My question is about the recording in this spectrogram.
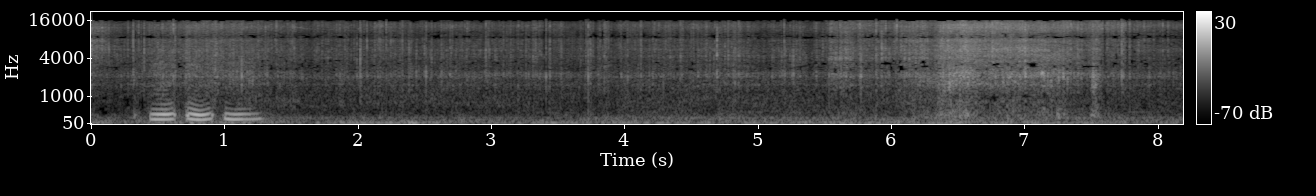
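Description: Aluminium foil crinkling and rustling on a grill as tongs lift grilled chicken pieces off it, louder for a second or so near the end.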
